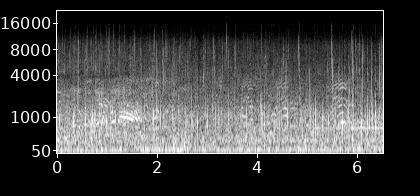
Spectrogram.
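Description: Players and spectators shouting at intervals during a football match, over a steady outdoor rumble, with a few short sharp knocks.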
